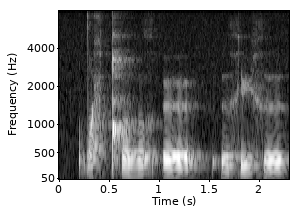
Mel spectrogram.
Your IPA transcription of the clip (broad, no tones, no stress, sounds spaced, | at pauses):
dˤ a x ǃʰ o ɦ o x ʔ ɵ | ʔ ɯ x ɾ y x ɯ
